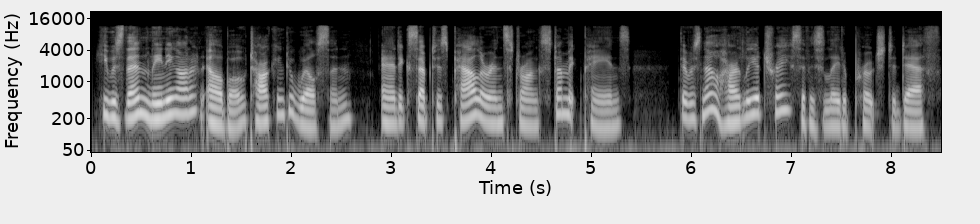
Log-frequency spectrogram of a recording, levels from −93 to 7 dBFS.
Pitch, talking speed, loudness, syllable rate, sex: 185 Hz, 210 wpm, -19 LUFS, 5.4 syllables/s, female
